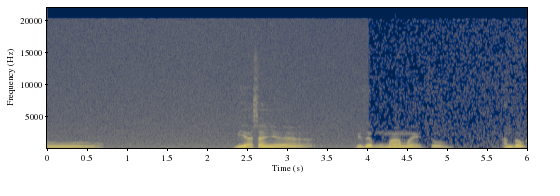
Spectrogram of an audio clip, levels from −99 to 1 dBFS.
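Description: Speech with room noise sitting about 21 dB below the voice. From 4.01 s to the end, overdone noise removal sets in: the background drops and breaks up into twinkling specks, and quiet parts of the voice are suppressed.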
